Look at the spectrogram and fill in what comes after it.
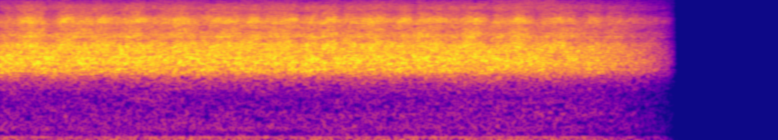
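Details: Bear cicada (kumazemi), a Japanese summer cicada: a loud, harsh, continuous hissing buzz held evenly for over three seconds and then stopping abruptly.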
